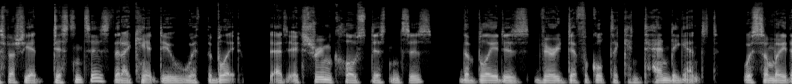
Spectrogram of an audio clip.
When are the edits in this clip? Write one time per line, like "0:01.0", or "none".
0:02.7
0:04.4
